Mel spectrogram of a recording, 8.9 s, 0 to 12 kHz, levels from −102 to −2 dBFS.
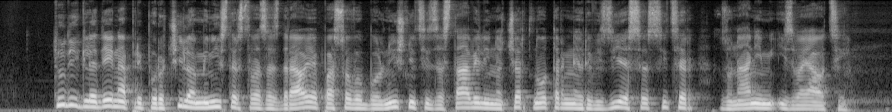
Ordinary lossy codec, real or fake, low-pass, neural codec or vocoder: none; real; none; none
